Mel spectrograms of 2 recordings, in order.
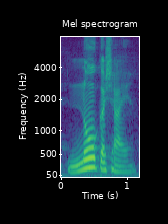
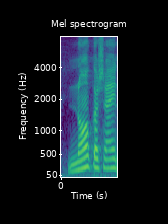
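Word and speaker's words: नोकषाय: समझा और दूसरा है नो कषाय चिकन तो आप का उच्चारण भी सही होना चाहिए नौकशाही नहीं होना चाहिए नौकशाही कुन नो एंट्री वाला जो नो होता है ना उस रूप में होना चाहिए नॉन मैं बिंदिया आ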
